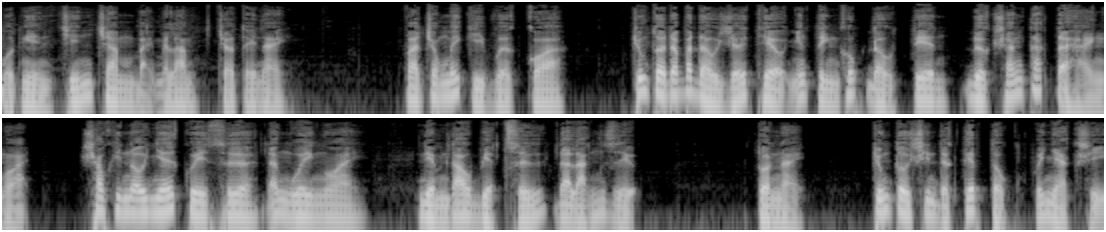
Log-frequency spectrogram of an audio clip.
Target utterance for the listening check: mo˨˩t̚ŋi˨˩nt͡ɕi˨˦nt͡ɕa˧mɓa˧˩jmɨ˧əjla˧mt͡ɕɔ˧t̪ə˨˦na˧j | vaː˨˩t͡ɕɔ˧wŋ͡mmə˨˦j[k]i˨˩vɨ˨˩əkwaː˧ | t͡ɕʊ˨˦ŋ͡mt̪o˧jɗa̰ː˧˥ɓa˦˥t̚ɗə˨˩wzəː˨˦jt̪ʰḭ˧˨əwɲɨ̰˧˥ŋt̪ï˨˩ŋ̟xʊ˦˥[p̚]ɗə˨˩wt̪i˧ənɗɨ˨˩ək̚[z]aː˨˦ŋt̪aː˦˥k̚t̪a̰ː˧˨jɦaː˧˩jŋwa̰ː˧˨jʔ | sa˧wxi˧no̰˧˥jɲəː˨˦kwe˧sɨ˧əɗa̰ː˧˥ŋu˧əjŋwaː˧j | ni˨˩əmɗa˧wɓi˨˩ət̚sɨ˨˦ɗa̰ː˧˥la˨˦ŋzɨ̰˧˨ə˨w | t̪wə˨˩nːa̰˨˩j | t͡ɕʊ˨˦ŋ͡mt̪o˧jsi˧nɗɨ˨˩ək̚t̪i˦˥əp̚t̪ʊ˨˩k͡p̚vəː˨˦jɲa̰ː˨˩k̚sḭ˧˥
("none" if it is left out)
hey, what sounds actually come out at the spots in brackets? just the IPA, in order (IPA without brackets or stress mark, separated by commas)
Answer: k, k͡p̚, s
